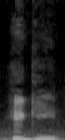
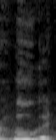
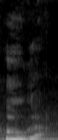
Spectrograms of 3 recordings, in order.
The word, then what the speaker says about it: hygge: this game so here we go red heart higgy charm or hygge charm i should say it's called it's pronounced hygge anyhow it is a sparkle it is not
